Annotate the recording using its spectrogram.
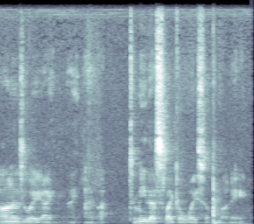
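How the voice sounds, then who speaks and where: A man from Puerto Rico, a native Spanish speaker, hosts a casual tech stream in a roomy, echoey space. His medium-pitched voice rambles as he thinks aloud, with faint noise underneath. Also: level tone, normal speed. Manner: rambling, thinking aloud while reading chat. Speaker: live stream host giving PC troubleshooting advice. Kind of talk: casual live stream chat.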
